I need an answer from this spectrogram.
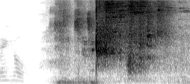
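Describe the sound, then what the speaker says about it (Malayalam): A dull knock is followed by a loud, close crash of a thrown glass smashing in an Australian smash room, shards scattering briefly. "ഗ്ലാസ് വെക്കുന്നു, എറിയ, അടിക്കുക."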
